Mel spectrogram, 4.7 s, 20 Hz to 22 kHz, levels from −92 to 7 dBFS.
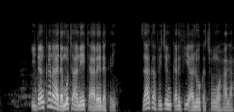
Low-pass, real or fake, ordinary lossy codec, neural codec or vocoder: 9.9 kHz; fake; Opus, 24 kbps; autoencoder, 48 kHz, 128 numbers a frame, DAC-VAE, trained on Japanese speech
